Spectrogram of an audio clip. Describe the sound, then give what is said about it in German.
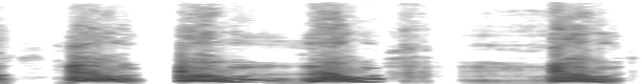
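A dog barks loudly and repeatedly in an office on the Kollege Hund day, when people bring their dogs to work, about five sharp barks in quick succession with short gaps, some with a growly, yappy edge. No one speaks. “Wenn die Chefin oder der Chef es erlauben, sollten alle Erwachsenen ihren Vierbeiner mit zur Arbeit bringen.”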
